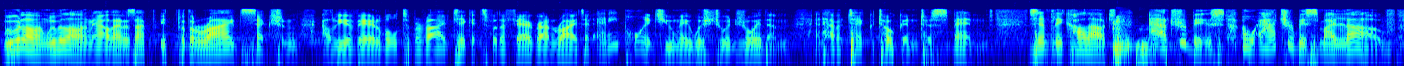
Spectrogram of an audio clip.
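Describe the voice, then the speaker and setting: Grand, self-announcing skeleton carnival guide played by a man, bright and forceful, swinging his pitch wide; muffled lo-fi, faint music behind. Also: sing-song, normal speed. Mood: theatrical. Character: lanky male skeleton carnival guide, theatrical showman.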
